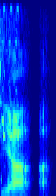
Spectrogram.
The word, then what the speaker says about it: ja: Ja. It's pronounced yeah. Ja.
